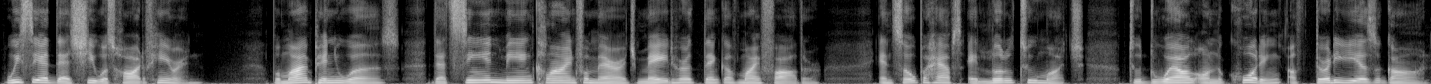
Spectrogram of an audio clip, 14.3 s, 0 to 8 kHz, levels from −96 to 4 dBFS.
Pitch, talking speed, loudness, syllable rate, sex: 155 Hz, 170 wpm, -20 LUFS, 4.5 syllables/s, female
